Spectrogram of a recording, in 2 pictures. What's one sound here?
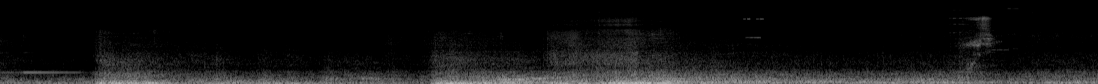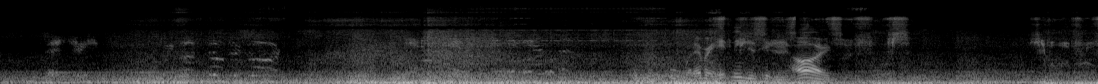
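Explosions boom and rumble in a video game.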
